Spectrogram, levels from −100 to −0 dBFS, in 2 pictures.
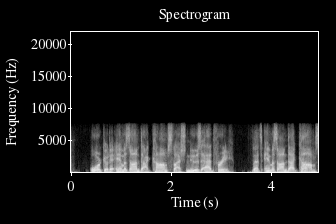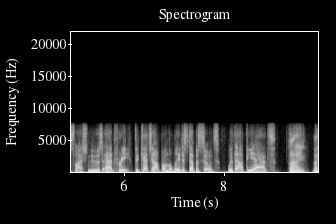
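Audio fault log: throughout: AMR wideband (HD Voice) codec, heavily squeezed. The speech has a rough, raspy edge, and there's nothing at all above 7 kHz. The codec models the voice as pulses pushed through a vocal tract filter up to 6.4 kHz, then pads the top band with shaped noise instead of real detail. At a rate this starved, the model can't keep up, and you get that grainy, buzzy texture, which fits the 6.6 kbit/s mode, the lowest one.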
